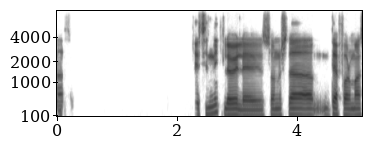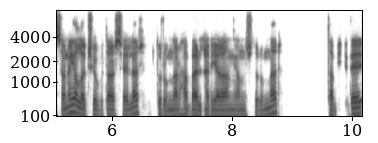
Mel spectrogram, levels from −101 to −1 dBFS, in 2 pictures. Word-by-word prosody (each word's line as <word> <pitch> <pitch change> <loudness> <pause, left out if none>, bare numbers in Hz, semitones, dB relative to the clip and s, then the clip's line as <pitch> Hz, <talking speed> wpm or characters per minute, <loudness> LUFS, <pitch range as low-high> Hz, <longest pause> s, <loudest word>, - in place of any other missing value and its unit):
lazım. 100 0 -10 2.0
Kesinlikle, 130 -1 +1
öyle. 105 -2 +4
Sonuçta, 120 +1 +2 0.3
deformasyona 115 +1 +1
yol 155 -4 +2
açıyor 115 -2 0
bu 105 - -19
tarz 110 -1 -1
şeyler, 125 +8 +1 0.2
durumlar, 110 -1 -6
haberler, 105 0 -1
yalan 105 0 -1
yanlış 105 -1 -5
durumlar. 115 +9 -5 0.8
Tabii, 110 -3 -5 0.2
bir - - -13
de 125 +2 +3
110 Hz, 105 wpm, -27 LUFS, 105-120 Hz, 2.0 s, öyle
